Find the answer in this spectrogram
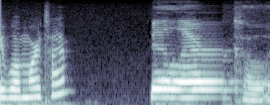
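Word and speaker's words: Bilerico: Billerico.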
